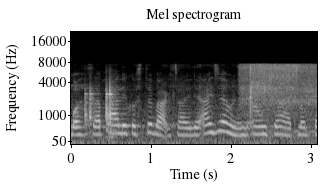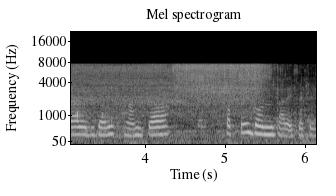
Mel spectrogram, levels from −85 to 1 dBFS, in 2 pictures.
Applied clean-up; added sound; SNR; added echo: none; Water; 3 dB; none.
